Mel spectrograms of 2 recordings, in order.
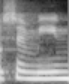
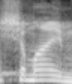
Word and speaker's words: Shamaim: इसको शमीम बोल देते हैं, शम्याम बोल देते हैं, बट या तो ये शमाइम है।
